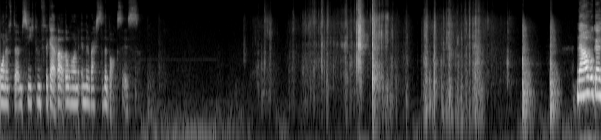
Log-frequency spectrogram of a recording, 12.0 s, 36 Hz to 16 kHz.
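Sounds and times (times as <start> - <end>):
plastic bag crinkling: 4.8 - 10.2.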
